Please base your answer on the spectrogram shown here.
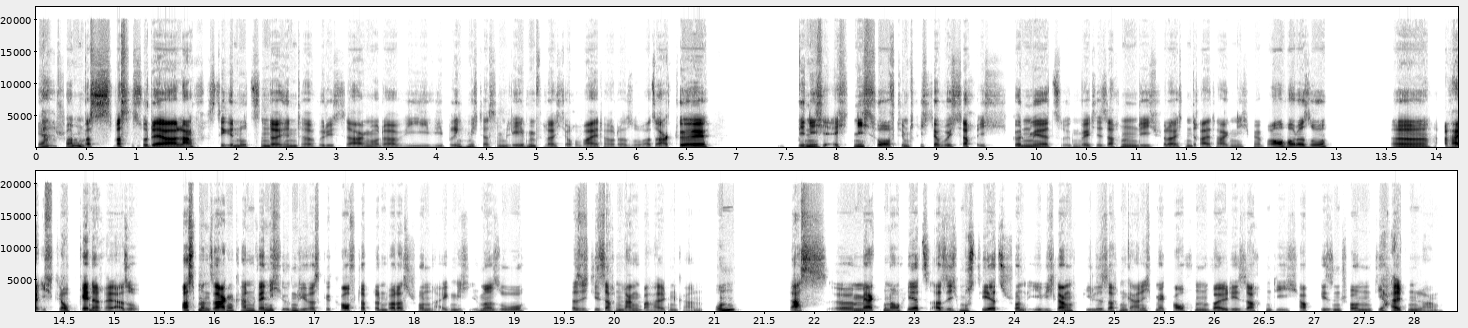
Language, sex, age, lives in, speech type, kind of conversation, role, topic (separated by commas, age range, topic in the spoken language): German, male, 25-29, Germany, conversation, podcast, guest, Wie findest du die richtige Balance zwischen Spaß heute und Sicherheit später?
